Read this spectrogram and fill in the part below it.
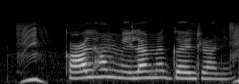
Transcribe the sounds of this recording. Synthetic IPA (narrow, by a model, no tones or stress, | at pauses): kaːlɦɐmːeːlamẽɡəɪlɾaːni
